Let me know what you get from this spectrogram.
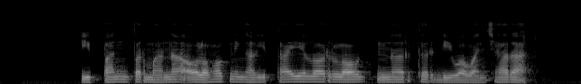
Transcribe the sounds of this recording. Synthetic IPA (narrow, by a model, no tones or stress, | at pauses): ʔipanpərmanaʔɔlɔɦɔk̚niŋalit̪ajlɔrlɔwd̪̚nərkɨrdiwawaɲt͡ʃaɾa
